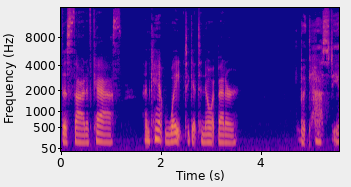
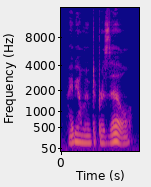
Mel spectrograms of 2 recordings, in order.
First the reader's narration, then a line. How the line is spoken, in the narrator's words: he mutters under his breath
